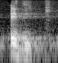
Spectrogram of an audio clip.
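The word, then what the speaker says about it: Œdipe: Mais d'abord, il y a la première prononciation, on prononce Édipe. On dit Édipe, on accepte Oedipe, mais on ne dit pas Oedipe.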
